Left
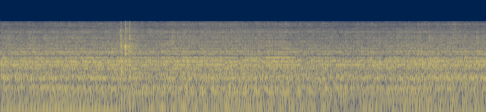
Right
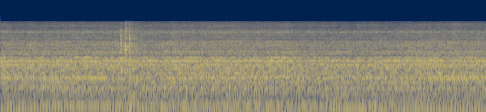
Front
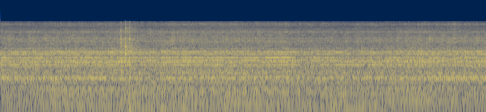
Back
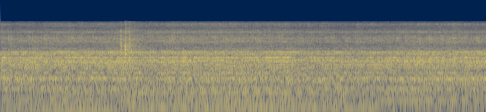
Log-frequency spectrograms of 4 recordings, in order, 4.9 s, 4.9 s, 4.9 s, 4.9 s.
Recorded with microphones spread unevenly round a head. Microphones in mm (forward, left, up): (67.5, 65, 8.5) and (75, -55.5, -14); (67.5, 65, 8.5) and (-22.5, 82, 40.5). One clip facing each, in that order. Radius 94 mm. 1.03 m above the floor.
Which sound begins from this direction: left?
An engine running, at 0.0 s.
